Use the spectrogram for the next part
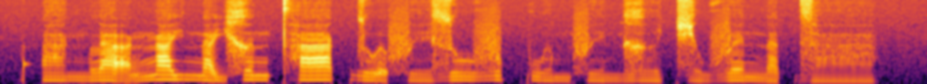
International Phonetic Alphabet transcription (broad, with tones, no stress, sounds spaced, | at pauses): ʔ a̤˨˩ ŋ l a̰ː˧˨ ŋ a˧ j n a̰˧˨ j x ə˧ n t̪ʰ aː˦˥ k̚ z ṵ˧˨ ə̯ f e̤˨˩ z u˧ v ə˦˥ p̚ k w ə̤˨˩ m f e̤˨˩ n ɣ ə̤ː˨˩ t͡ɕ ə̤˨˩ w v ɛ˧ n a˨˩ t̚ z a̤ː˨˩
